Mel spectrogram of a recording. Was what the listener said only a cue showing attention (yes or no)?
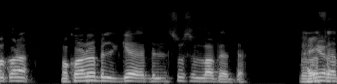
no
